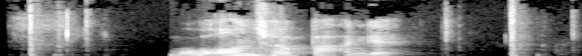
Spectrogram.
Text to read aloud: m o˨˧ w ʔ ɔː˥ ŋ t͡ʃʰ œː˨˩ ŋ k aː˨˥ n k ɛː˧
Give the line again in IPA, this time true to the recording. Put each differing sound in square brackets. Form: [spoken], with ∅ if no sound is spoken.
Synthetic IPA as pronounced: m o˨˧ w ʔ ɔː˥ [n] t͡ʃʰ œː˨˩ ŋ [p] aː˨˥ n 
